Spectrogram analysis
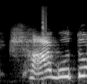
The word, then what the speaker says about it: স্বাগত: স্বাগত আমরা যখন বলছি আলাদা করে আমরা সোয়াগত বলছি না, কিন্তু এই ওয়া ধ্বনিটা শ্রুতি ধ্বনি হিসেবে থেকে যাচ্ছে, বা অর্ধ স্বর হিসেবে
